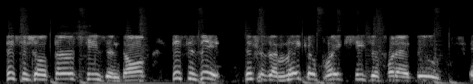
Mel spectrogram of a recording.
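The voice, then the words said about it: Angry, frustrated, passionate delivery. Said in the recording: “y'all hear it in my voice. I'm livid, dog ... Oh, the passion, the fire. I feel it.”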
